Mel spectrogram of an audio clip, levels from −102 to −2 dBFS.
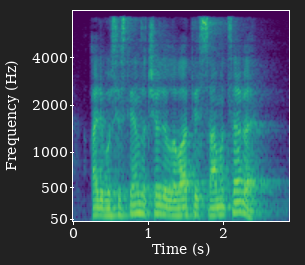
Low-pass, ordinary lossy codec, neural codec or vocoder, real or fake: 7.2 kHz; MP3, 64 kbps; none; real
